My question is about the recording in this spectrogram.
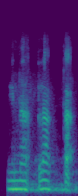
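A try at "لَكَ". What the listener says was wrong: Ya, fathahnya ya. La, la, laka. Nggak leke, laka. Lan nu'mina laka hatta. Nanti leke, la, laka, lan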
